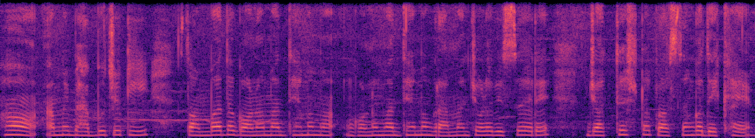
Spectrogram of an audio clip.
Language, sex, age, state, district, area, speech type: Odia, female, 18-30, Odisha, Kalahandi, rural, spontaneous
